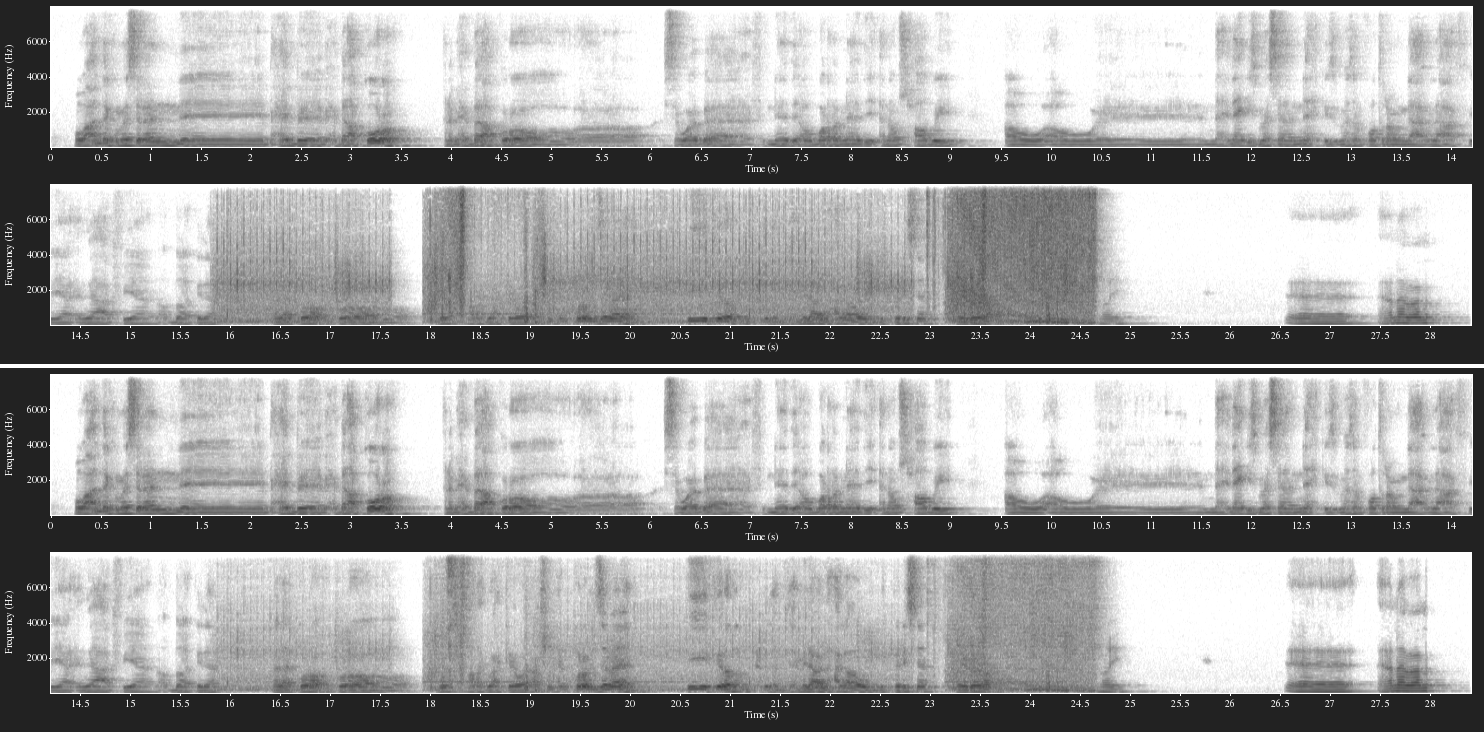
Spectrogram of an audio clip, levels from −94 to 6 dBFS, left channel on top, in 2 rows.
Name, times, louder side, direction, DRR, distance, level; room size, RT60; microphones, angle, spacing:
voice 1, 0.2-3.5 3.9-9.0 9.5-15.9 16.4-20.2 20.6-23.8, right 2 dB, 20° right, 0.5 m, -32 dB
sound 1, 15.8-17.6 17.9-24.7, left 9 dB, 40° left, 0.4 m, -30 dB
voice 2, 26.6-28.0, right 5 dB, 80° right, 0.5 m, -31 dB
11.0 x 5.8 x 4.6 m
head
